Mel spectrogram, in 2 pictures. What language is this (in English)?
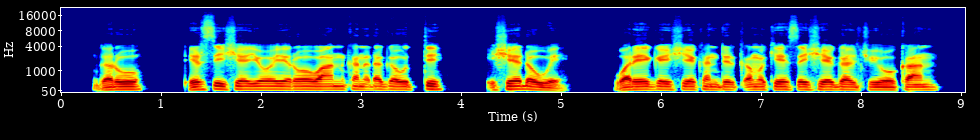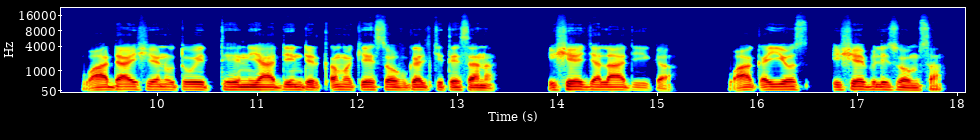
Oromo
